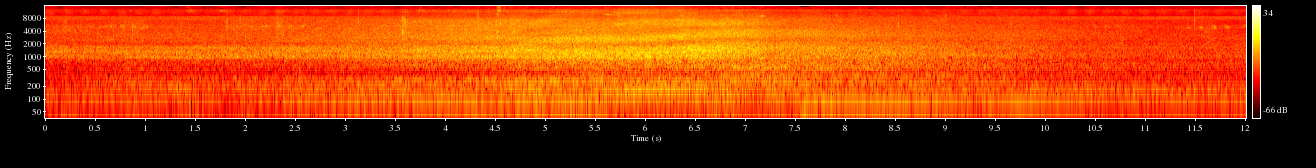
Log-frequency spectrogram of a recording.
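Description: A road vehicle passing by: its noise swells to a peak about halfway through, dropping in pitch as it goes by, then fades away.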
